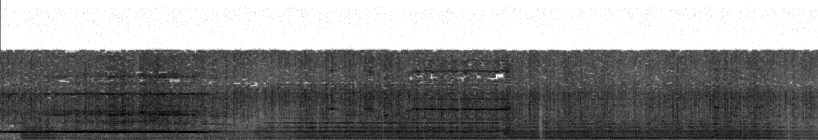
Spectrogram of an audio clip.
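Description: A car engine runs steadily and loudly, its droning hum shifting pitch a couple of times as it drives along, with no voices.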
